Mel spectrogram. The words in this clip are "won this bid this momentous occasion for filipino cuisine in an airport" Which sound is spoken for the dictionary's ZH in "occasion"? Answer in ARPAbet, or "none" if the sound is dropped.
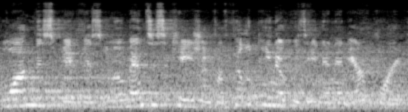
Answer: ZH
